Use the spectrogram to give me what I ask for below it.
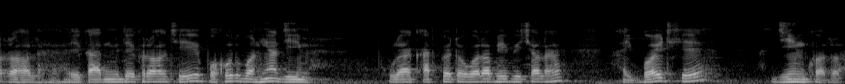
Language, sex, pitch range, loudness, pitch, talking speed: Bajjika, male, 110-130 Hz, -28 LUFS, 125 Hz, 155 wpm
